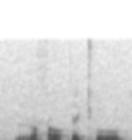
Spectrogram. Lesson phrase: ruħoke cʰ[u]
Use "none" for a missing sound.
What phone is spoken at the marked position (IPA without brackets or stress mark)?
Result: u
